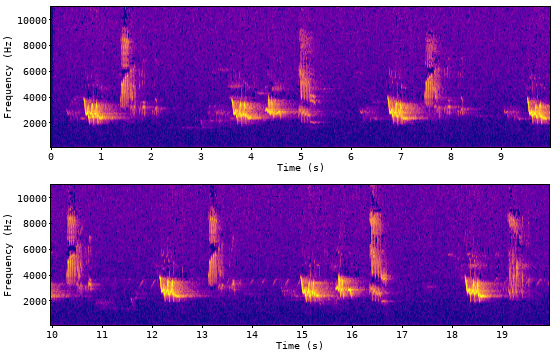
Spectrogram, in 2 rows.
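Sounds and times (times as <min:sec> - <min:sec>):
faint background hiss: 0:00.0 - 0:19.9
Brown-headed thrush whistled song: 0:00.6 - 0:02.3, 0:03.0 - 0:05.5, 0:06.2 - 0:08.4, 0:09.1 - 0:10.9, 0:11.6 - 0:16.8, 0:17.5 - 0:19.9.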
